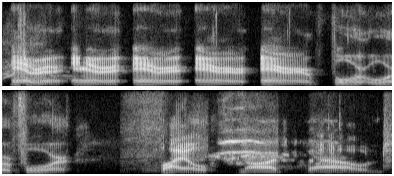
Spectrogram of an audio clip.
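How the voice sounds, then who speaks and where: A man voicing a malfunctioning robot construct that glitches and flatly repeats error messages during a tabletop role-play game. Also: very deep voice, slow pace, creaky, no echo, voice pushed down, heavily acted. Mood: glitching. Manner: flat, stuttering repetition of error phrases.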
